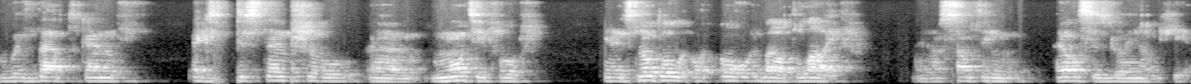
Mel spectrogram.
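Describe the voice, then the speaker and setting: In a somewhat breathy voice, a man talks with monotone, flat intonation. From Uzbekistan (Tashkent), Soviet Union. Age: 50s. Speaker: spiritual teacher and artist. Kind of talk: interview. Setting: remote call.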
